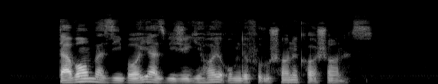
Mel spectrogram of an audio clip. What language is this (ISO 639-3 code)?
fas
